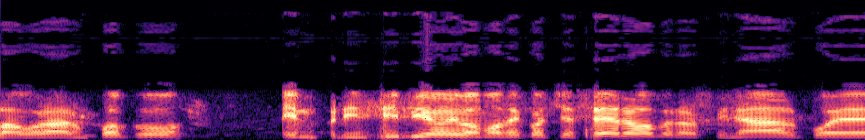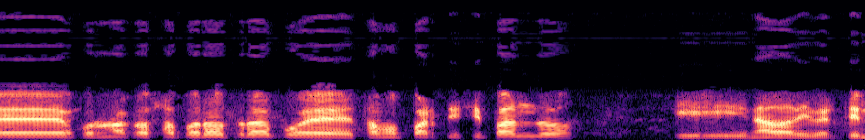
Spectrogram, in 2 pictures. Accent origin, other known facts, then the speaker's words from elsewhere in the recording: Ubrique, Andalusia, Spain; Nosotros lo conocemos porque somos de Ubrique, pero quien venga de afuera, pues tiene que ser consciente que no lo es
